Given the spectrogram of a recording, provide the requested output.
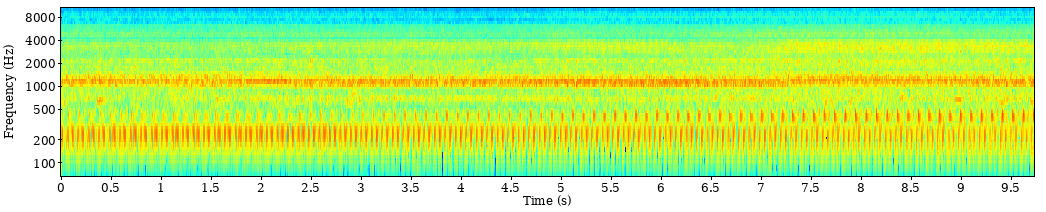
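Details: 2014 Dodge Charger Pursuit 5.7L HEMI, 5-speed automatic, 116,000 miles, heard from inside at the driveshaft tunnel; steady high whine over engine hum, rising with speed; began after driving through flooding; owner suspects U-joint or carrier bearing, unconfirmed.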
